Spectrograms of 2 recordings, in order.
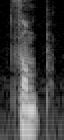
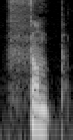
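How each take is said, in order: Both takes have the same delivery.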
